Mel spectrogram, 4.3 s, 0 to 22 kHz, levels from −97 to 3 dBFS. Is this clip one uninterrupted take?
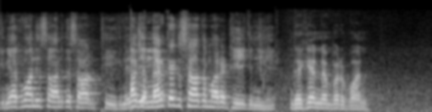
no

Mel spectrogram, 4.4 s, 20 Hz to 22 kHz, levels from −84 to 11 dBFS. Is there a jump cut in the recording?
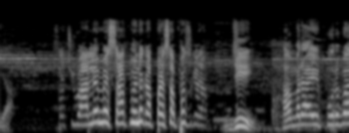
yes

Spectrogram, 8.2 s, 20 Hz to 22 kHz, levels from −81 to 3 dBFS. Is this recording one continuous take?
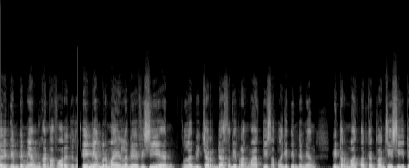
no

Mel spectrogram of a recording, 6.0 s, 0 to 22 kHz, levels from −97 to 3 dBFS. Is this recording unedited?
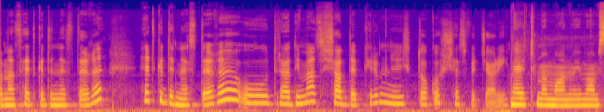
no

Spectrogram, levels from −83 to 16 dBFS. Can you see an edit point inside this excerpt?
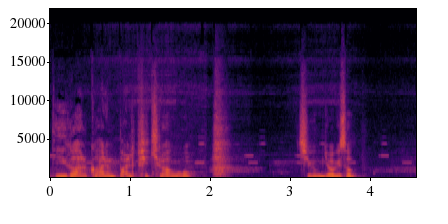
no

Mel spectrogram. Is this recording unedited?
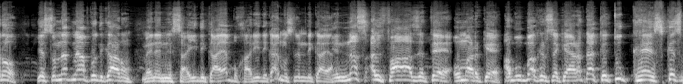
no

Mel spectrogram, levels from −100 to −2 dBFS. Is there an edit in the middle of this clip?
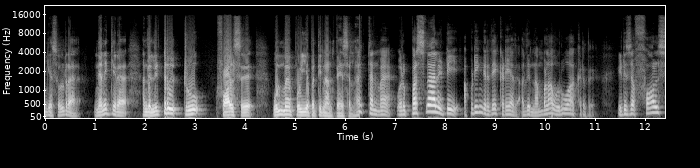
yes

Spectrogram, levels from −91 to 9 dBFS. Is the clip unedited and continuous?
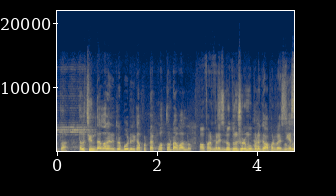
no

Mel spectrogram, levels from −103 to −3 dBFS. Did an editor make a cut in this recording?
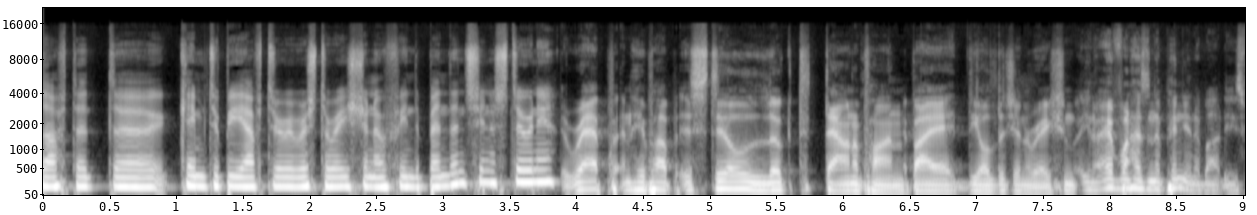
yes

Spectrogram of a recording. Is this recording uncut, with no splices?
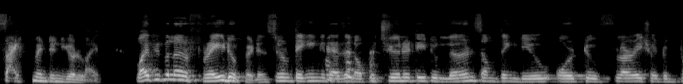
yes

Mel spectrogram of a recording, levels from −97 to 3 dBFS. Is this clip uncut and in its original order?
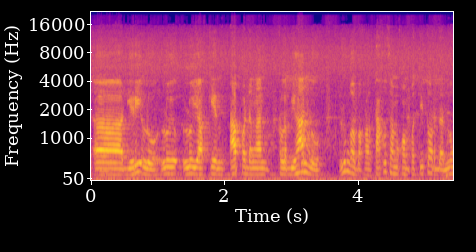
yes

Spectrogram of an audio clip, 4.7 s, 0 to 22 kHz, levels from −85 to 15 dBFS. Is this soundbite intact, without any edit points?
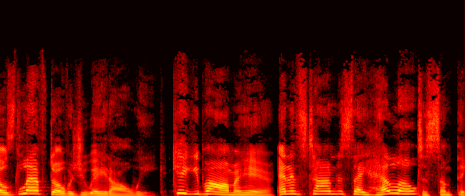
yes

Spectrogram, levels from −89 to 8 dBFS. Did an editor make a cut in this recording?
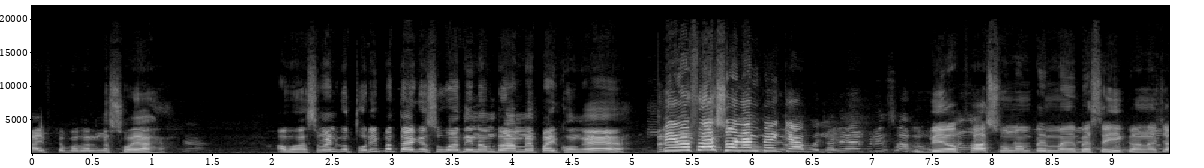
no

